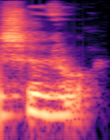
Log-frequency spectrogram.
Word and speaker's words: chevaux: When a noun ends with AL, it's going to change to AUX, pronounce O. Un cheval, des chevaux.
